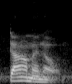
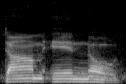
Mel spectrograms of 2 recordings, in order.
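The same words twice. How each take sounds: First: Said in the usual way. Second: "Domino" slowly as dom, i, no; syllable by syllable. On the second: Shown as a demonstration. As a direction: sound out "Domino" in three even beats. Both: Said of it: "So let's go".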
